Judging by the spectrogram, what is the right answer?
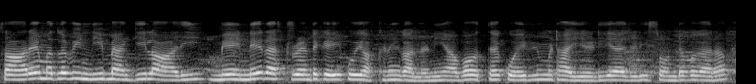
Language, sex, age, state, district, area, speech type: Dogri, female, 18-30, Jammu and Kashmir, Jammu, rural, spontaneous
